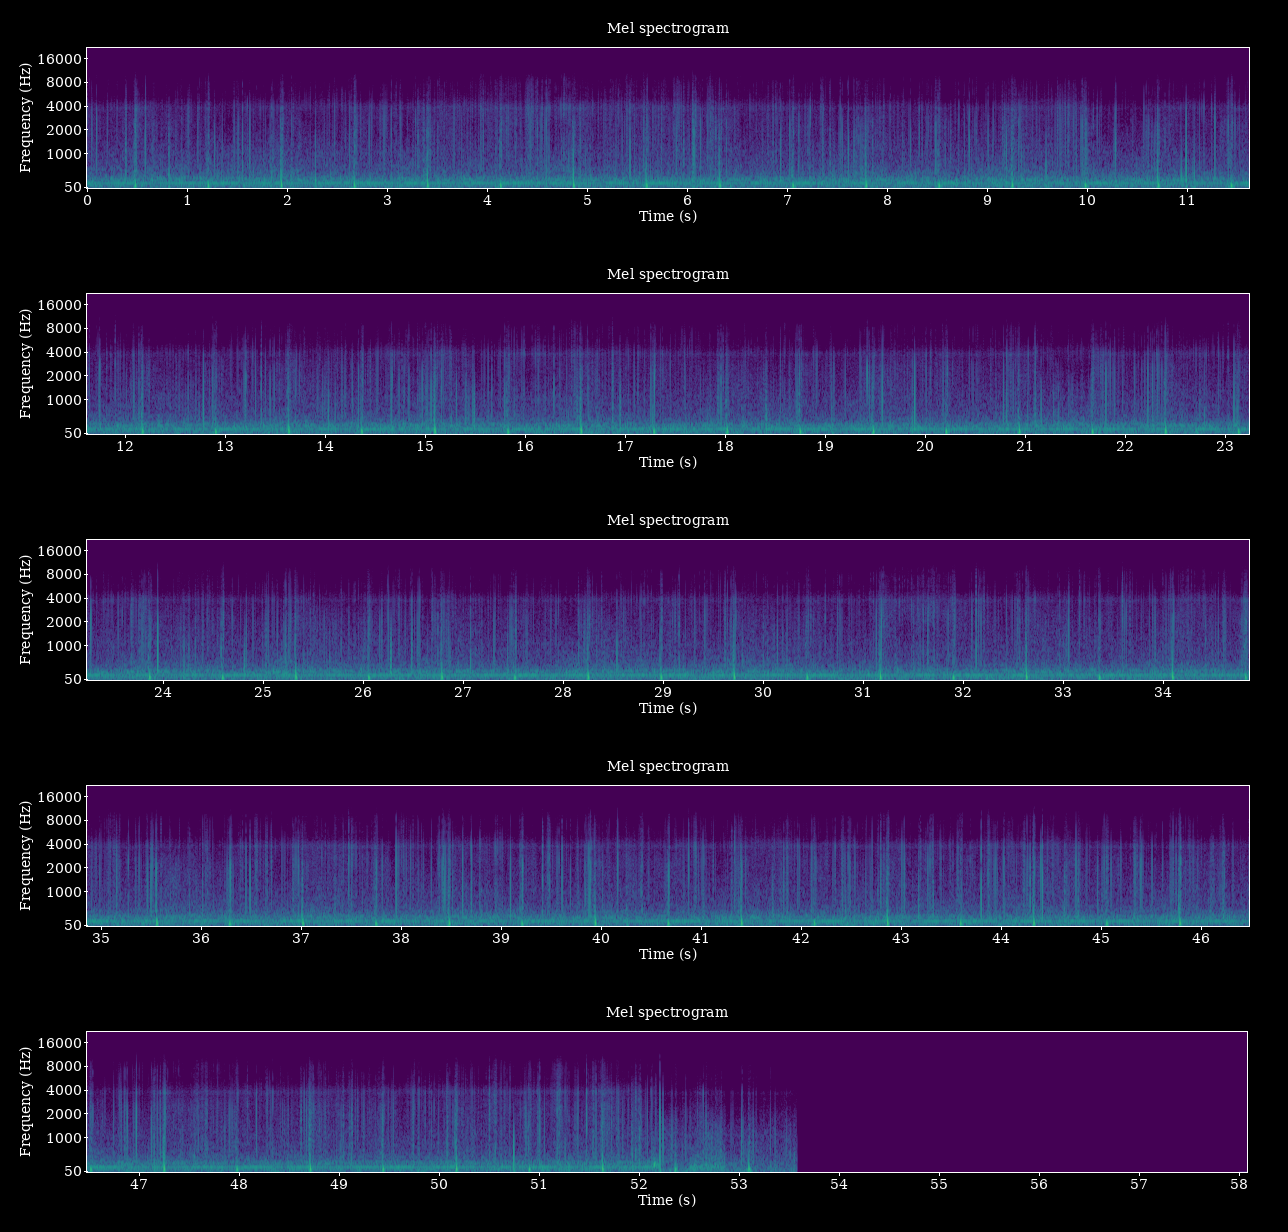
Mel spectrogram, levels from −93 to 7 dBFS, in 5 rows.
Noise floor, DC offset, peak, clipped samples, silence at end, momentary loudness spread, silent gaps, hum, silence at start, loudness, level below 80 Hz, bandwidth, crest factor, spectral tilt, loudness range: under -90 dBFS; under 0.1%; -18 dBFS; under 0.1%; 4.5 s; 7 LU; none; none; 0 s; -44 LUFS; -52 dBFS; 10.5 kHz; 24 dB; -7.5 dB/octave; 1 LU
